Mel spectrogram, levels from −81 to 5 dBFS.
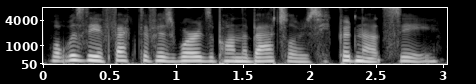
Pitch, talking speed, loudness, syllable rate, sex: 200 Hz, 275 wpm, -17 LUFS, 6.3 syllables/s, female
